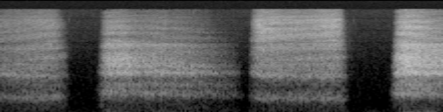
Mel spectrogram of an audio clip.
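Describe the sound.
Deep, slow breaths during a breathwork exercise: four long, airy breaths, each a broad rush of breath noise separated by brief silences. The breaths are fairly faint, with no speech.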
